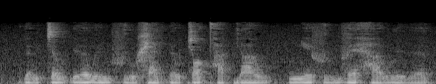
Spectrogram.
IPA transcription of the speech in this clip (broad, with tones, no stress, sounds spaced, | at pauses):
ɗ ə˨˩˨ ŋ c ə˧ w ɗ ɨ˧˥ ə̯ w ɨ˧˥ m f ɨ˨˩˨ w ʂ a˨˩ j ɗ ə˨˩ w c ɔ˧˥ t̪ʰ a˨˩ k̚ j a˧ w | ɲ e˧˥ f ɨ˨˩˦ ŋ v ɛ˧˥ h a˨˩˦ w l ɨ˨˩ ə̯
